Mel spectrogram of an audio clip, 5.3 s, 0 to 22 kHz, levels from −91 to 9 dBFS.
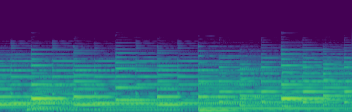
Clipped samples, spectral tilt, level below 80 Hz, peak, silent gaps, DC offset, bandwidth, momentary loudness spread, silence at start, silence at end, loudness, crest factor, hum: under 0.1%; -11.5 dB/octave; -32 dBFS; -2 dBFS; none; under 0.1%; 4.4 kHz; 7 LU; 0 s; 0 s; -17 LUFS; 14 dB; none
